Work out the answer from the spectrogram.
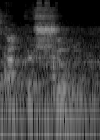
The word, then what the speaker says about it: Dankeschön: It's Dankeschön.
